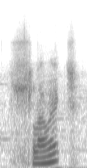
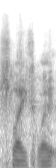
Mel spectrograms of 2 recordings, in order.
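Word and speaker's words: Slaithwaite: bit rough there now by the way pronounce slow it slow it is that how it's pronounced Andy slow it so not SL weight then why don't you just write it as slow it then you know what I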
